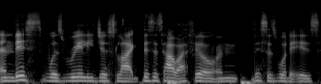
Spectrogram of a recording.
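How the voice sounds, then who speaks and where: This woman has a very deep, low voice and a London accent, talking at a very fast pace. Her intonation stays flat and monotone, with a bright, sharp tone. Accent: British (London). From England. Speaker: R&B singer. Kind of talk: interview answer.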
